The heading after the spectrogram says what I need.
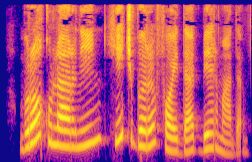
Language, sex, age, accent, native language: Uzbek, female, 25-34, Qashqadaryo, Uzbek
